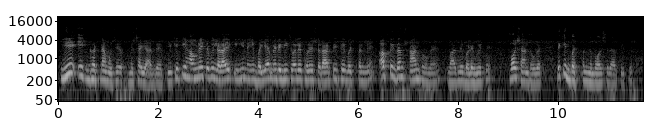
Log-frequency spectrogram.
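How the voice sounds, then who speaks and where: A middle-aged woman from Bihar, telling childhood memories in a lively, animated way. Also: mid-range voice, normal speed, a little hiss or hum. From Bihar, India. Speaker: storyteller. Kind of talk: personal childhood storytelling.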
